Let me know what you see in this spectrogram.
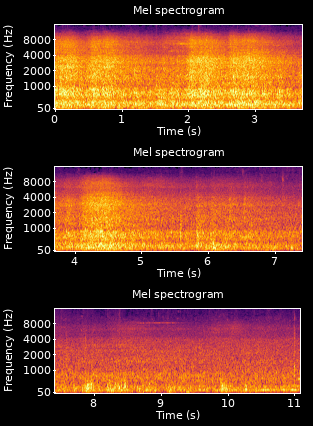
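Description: NJ Transit commuter train rolling across a steel railway bridge: a steady rumble of wheels and cars on the rails, with a hissing edge over the first few seconds that eases off.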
